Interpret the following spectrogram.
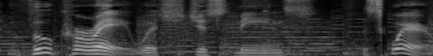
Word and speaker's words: Vieux: because of that reason actually it's Vu which just means the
